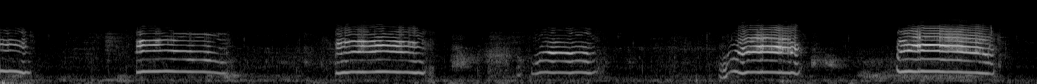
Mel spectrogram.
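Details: Talkative stray cat meowing again and again: six loud, drawn-out, tonal meows, each about a second long and rich in overtones, coming roughly every one and a half to two seconds over a soft, low background murmur.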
